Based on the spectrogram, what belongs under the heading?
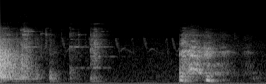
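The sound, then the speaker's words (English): A small glass vase shatters: a sharp crash with bright tinkling shards ringing out, then a second burst of clinking glass a moment later as pieces settle. “And he breaks what he calls a vase.”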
